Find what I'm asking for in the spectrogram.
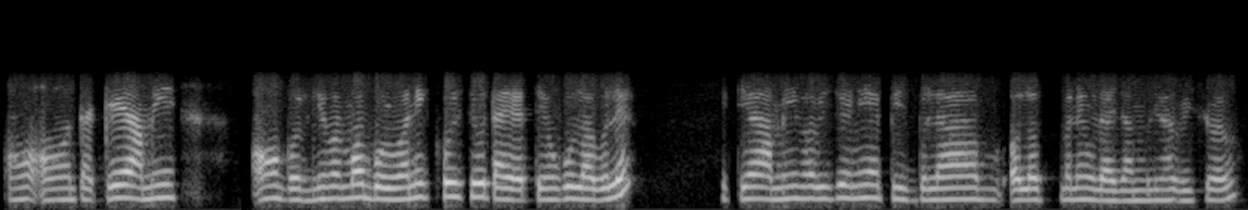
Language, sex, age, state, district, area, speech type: Assamese, female, 30-45, Assam, Charaideo, rural, conversation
